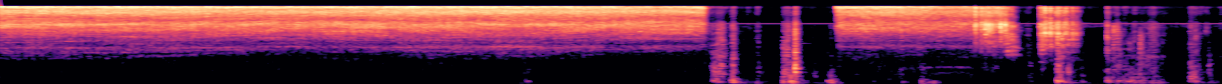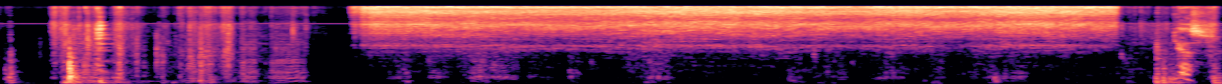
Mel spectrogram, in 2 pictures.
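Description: An aerosol spray hisses in long, steady bursts close by.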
